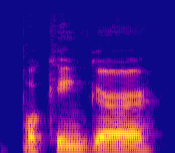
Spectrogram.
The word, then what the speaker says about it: Buchinger: Buchinger. We'll call him Buchinger. His nickname is Bookie. That tells you how to say his name right there.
